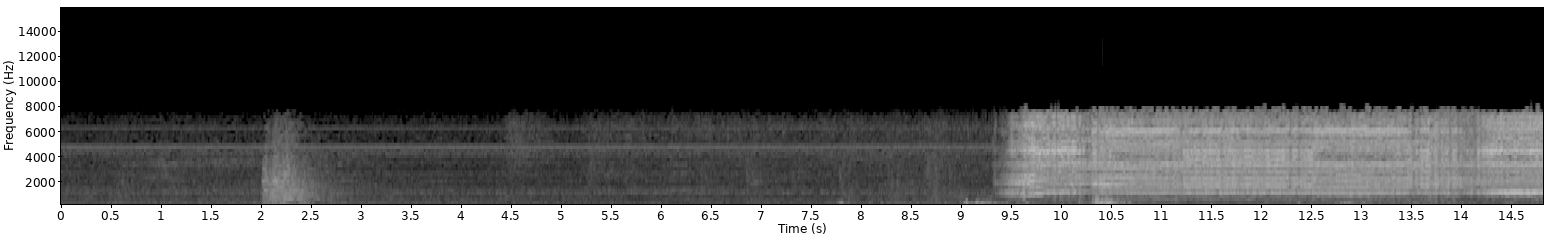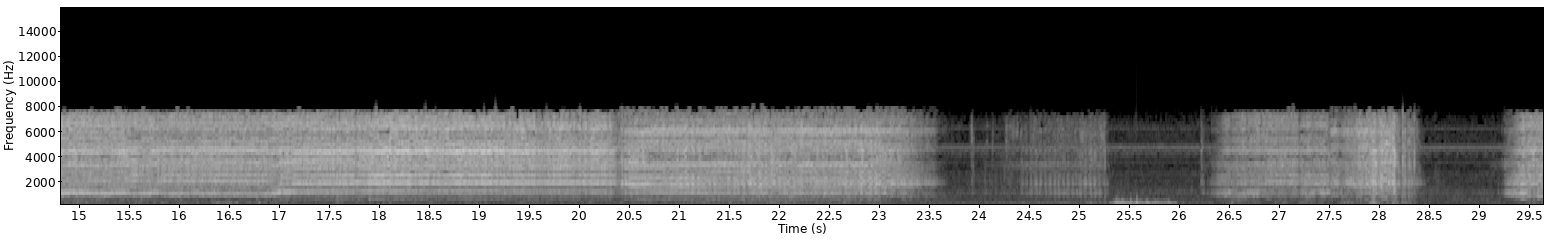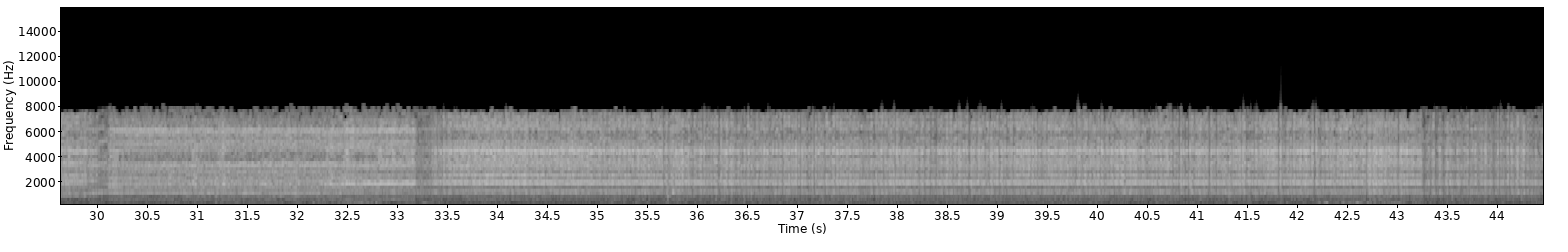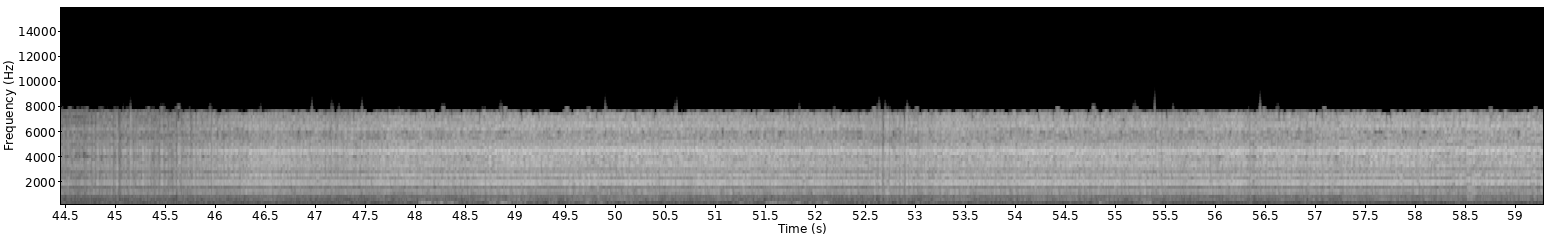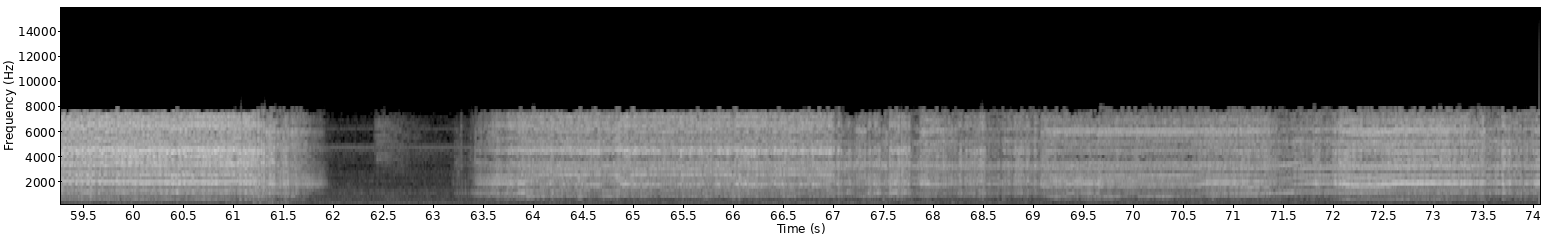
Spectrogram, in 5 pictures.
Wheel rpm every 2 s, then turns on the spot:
0, 0, 0, 0, 20, 140, 140, 140, 150, 170, 160, 100, 10, 40, 30, 150, 160, 170, 170, 170, 170, 170, 170, 170, 160, 160, 160, 160, 160, 160, 130, 10, 100, 110, 110, 120, 160.
24-26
